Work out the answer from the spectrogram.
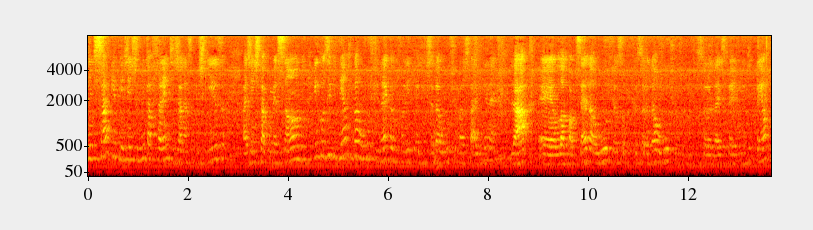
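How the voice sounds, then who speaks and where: Brazilian lady professor chatting through a research talk, far from the mic, clear background noise. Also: medium pitch. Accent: Brazilian Portuguese. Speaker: university communication professor presenting research. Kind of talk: informal academic presentation. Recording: very echoey, distant mic, noisy background.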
